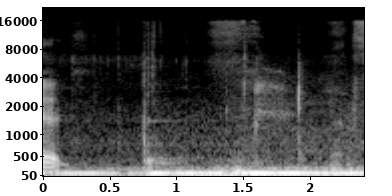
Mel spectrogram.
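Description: Steady low hum of a running machine, with little else over it.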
